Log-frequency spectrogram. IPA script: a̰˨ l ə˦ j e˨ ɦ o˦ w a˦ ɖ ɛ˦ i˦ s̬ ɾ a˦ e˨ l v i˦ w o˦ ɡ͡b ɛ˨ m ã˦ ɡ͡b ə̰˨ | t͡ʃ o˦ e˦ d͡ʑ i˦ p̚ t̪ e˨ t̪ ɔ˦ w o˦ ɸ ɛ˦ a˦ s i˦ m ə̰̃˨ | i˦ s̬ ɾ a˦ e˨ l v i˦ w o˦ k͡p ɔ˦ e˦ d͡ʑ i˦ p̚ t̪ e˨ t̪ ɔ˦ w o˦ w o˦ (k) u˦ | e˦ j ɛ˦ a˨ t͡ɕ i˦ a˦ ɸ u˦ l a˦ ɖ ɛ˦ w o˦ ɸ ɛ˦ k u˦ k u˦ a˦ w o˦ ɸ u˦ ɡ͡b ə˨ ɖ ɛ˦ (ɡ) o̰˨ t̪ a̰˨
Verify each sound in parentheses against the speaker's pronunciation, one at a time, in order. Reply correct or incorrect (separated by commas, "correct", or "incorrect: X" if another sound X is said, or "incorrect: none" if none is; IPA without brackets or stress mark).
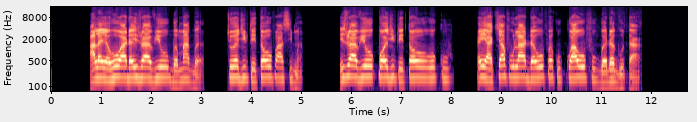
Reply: correct, correct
